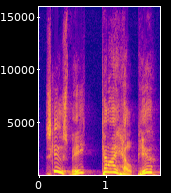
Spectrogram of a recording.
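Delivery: a prim lady asking from behind; high, polite female professor voice; woman's voice. Retold or imitated. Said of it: "a woman's voice behind me".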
